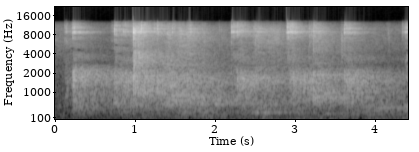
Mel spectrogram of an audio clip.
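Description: Table tennis rally: a celluloid ball clicking sharply off the bats and the table, about half a dozen hits spaced roughly half a second to a second apart, the loudest about a second in.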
